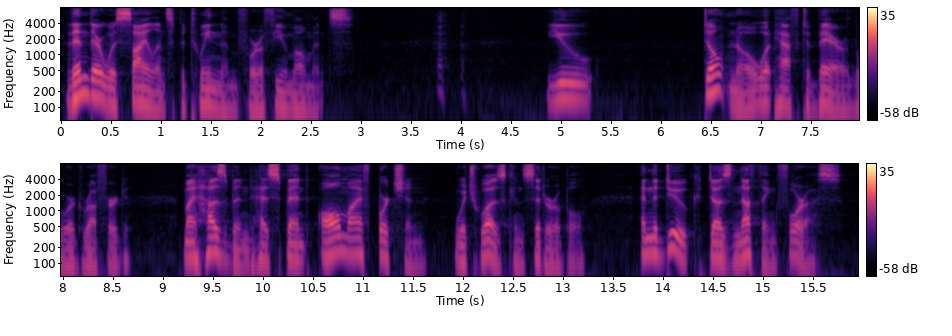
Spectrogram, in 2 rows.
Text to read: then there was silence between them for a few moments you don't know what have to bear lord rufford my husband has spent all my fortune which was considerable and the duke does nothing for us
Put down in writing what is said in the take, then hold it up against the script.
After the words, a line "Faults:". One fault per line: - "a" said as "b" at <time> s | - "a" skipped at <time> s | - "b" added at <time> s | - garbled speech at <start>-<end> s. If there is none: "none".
then there was silence between them for a few moments you don't know what have to bear lord rufford my husband has spent all my fortune which was considerable and the duke does nothing for us
Faults:
none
